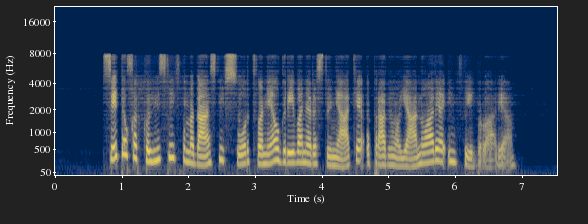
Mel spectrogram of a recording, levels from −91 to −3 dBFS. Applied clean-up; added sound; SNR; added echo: neural mask model DeepFilterNet 3.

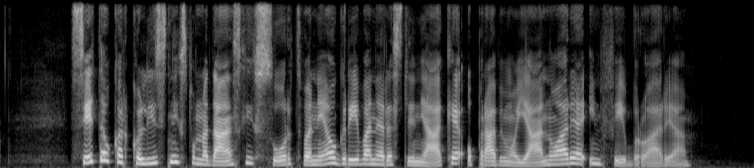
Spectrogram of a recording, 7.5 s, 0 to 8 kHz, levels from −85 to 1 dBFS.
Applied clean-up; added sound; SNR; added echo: none; none; none; none.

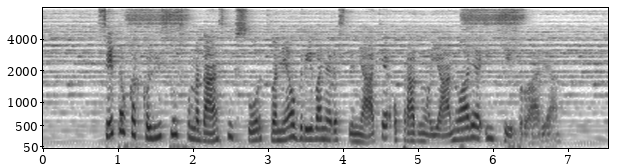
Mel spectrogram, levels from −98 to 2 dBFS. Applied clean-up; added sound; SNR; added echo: classical method log-MMSE.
